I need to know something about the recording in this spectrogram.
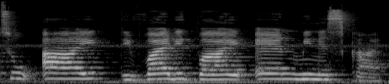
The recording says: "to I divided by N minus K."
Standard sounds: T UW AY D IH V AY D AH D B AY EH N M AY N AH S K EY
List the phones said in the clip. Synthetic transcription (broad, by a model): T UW AY D IH V AY D AH D B AY EH N M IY N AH S K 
